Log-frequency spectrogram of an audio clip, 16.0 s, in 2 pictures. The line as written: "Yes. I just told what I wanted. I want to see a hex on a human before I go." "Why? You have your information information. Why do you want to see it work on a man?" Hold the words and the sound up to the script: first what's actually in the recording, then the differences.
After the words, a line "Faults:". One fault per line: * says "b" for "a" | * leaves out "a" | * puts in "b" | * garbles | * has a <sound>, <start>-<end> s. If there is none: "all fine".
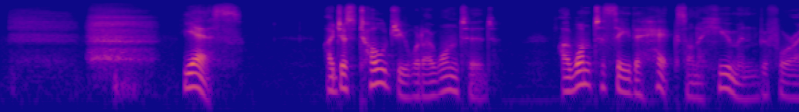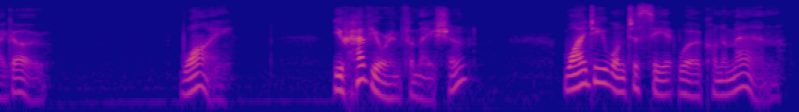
"Yes. I just told you what I wanted. I want to see the hex on a human before I go." "Why? You have your information. Why do you want to see it work on a man?"
Faults:
* has a sigh, 0.1-1.6 s
* puts in "you"
* says "the" for "a"
* leaves out "information"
